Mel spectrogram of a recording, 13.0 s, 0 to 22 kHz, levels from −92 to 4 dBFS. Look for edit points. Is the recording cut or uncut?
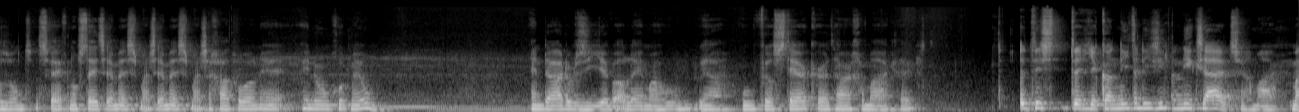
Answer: cut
